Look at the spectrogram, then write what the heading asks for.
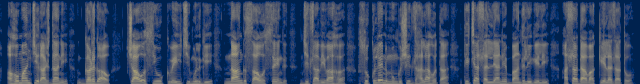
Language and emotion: Marathi, neutral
